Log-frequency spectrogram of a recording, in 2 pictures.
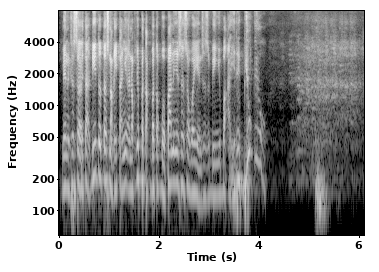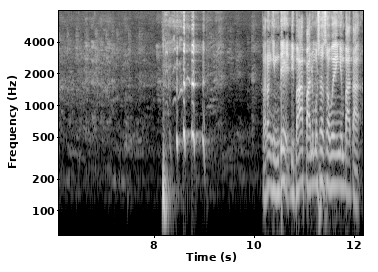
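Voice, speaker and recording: A man's voice: a little high, very fast, few pauses. A man with a Filipino accent preaching a sermon as pastor, telling stories with acted-out sounds and frequent laughter. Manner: animated storytelling, acts out sounds and quotes, laughs often. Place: church stage.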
